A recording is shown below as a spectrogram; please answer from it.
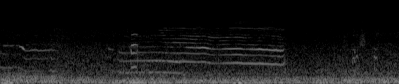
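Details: Domestic cats in a group that includes three black cats; after a brief faint call, one drawn-out, level meow lasts about a second and a half and ends abruptly, over a constant low background hum.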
